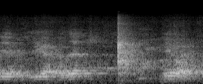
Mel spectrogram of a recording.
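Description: A person's voice, with one sharp click about a second in.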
